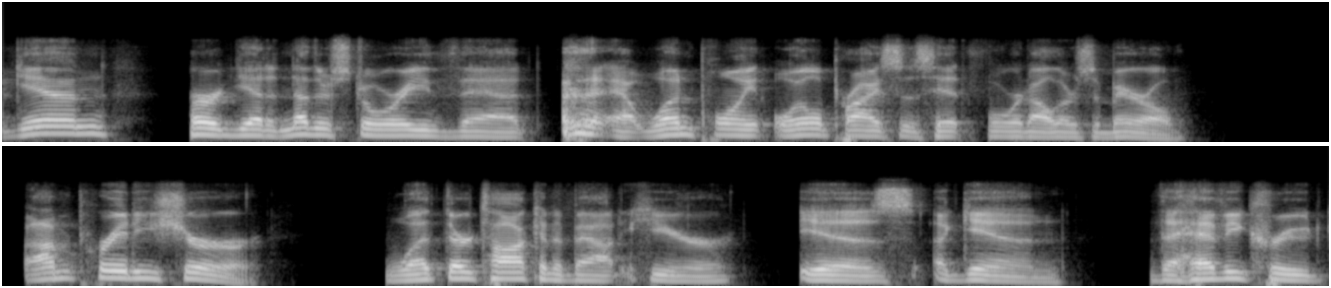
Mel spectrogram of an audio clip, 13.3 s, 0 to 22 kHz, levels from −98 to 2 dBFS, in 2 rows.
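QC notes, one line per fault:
No faults logged; the speech carries the usual coding of a call path with audio band-limited near 8 kHz, which fits Opus at about 32 kbps.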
